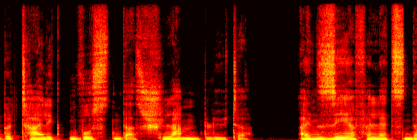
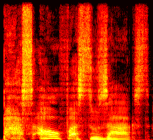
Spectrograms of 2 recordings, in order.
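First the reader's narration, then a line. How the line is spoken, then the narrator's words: Called out. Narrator (German): rief Ron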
